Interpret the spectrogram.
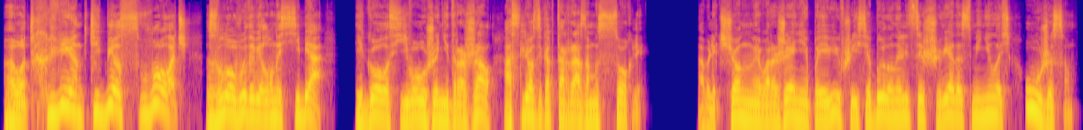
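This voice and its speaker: Brief: male audiobook narrator, mellow warm tone, measured delivery. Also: medium pitch. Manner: steady, measured storytelling. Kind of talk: scripted narration.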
